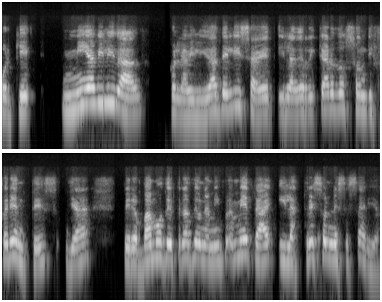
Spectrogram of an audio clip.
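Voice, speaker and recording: A woman's dark, mellow voice at medium pitch and moderate pace, with ordinary pitch variation, dry and close with no echo. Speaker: workshop facilitator. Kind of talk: lecture.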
